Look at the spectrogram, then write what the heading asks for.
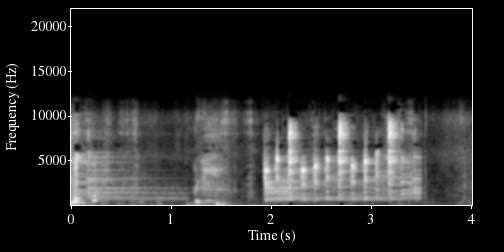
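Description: A mobile phone ringtone plays a bright, electronic melody of quick repeated beeping notes, pausing briefly before a second burst of rhythmic chimes, fairly loud and close.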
